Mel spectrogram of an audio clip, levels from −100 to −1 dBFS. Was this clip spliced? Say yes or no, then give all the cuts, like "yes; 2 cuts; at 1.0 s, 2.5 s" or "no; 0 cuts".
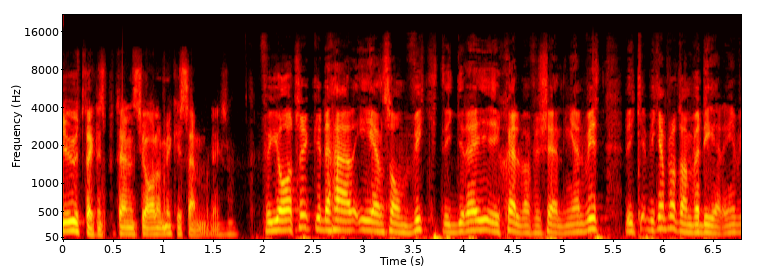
no; 0 cuts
